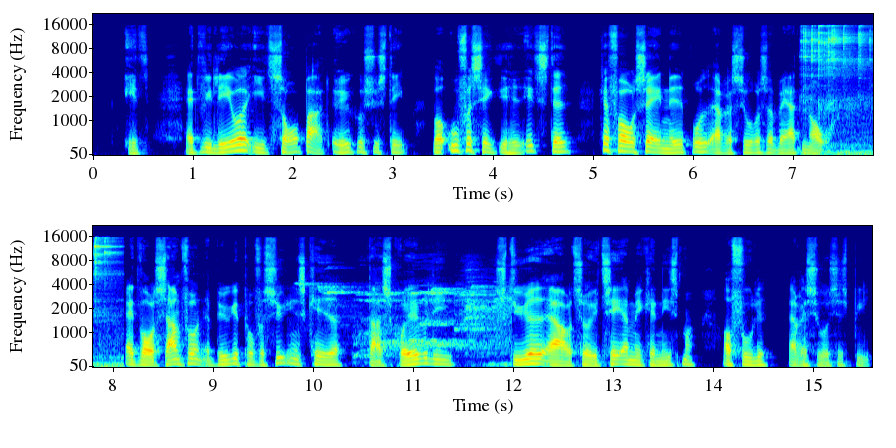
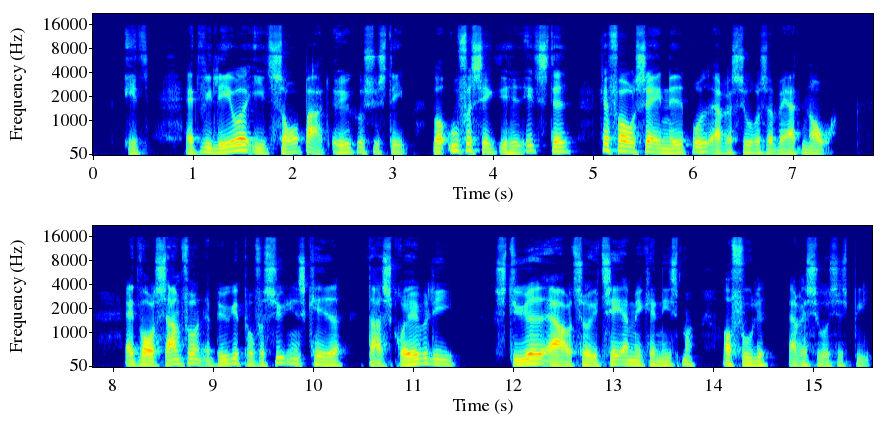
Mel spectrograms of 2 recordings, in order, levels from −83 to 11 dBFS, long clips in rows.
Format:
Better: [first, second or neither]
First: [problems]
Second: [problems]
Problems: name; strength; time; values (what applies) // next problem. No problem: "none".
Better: second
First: jangling keys; loud; at 7 s; peak 1 dB above the speech // dog barking; noticeable; from 10 to 12 s; peak 8 dB below the speech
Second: none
